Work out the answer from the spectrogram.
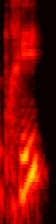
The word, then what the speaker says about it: prix: The merchant said to him, le prix, the price. Watch out, the X at the end you don't pronounce, le prix.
